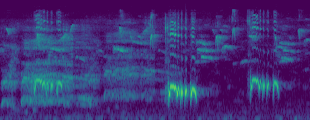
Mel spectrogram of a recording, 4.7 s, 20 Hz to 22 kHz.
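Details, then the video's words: Local zebra doves from a group of 35, described as loud and actively singing: a soft first phrase, then two loud stuttering cooed phrases of four to five quick pulses, with faint high chirps behind. "PERKUTUT LOKAL GACOR SUARA BESAR"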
